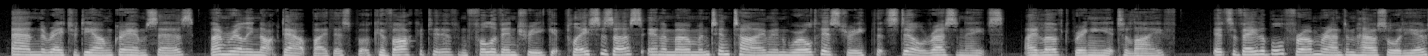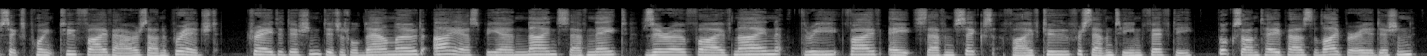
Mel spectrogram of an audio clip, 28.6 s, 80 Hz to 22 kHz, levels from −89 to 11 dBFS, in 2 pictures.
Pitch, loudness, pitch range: 185 Hz, -18 LUFS, 170-210 Hz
